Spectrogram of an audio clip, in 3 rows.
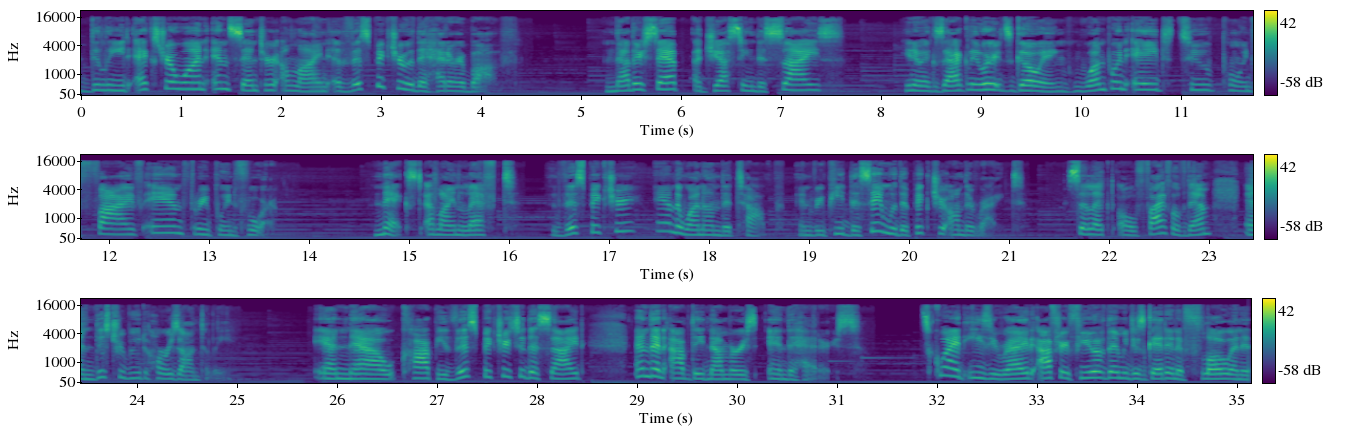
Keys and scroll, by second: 3.1 alt+l, 4.7 alt+c, 16.6 alt+l, 24.7 alt+h.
